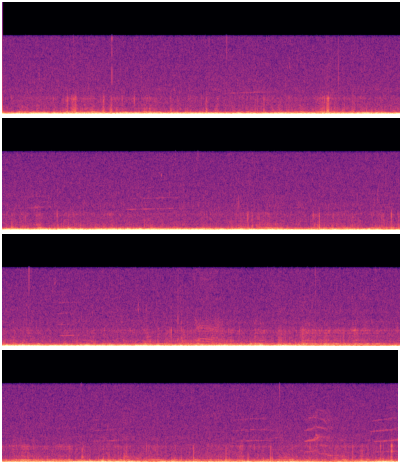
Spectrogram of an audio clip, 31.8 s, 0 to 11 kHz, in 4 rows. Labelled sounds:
29.8	30.7	killer whale, southern resident, 0.47 to 5.1 kHz

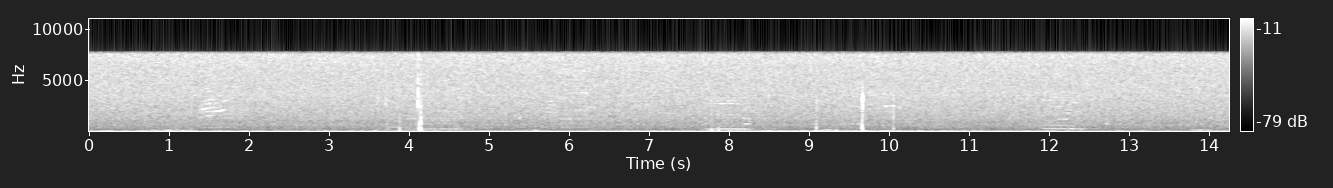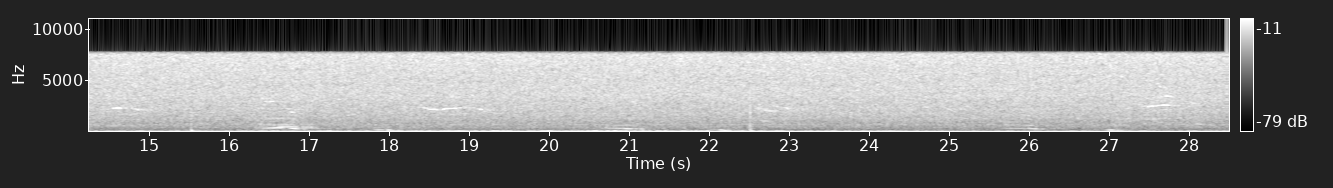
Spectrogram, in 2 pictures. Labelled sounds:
1.4	1.8	humpback whale, 1.9 to 2.4 kHz
7.9	8.1	humpback whale, 2.7 to 2.8 kHz
10.0	10.2	humpback whale, 2.3 to 2.6 kHz
18.4	19.0	humpback whale, 2.1 to 2.4 kHz
22.6	22.9	humpback whale, 2.0 to 2.3 kHz
27.4	27.8	humpback whale, 2.4 to 2.6 kHz

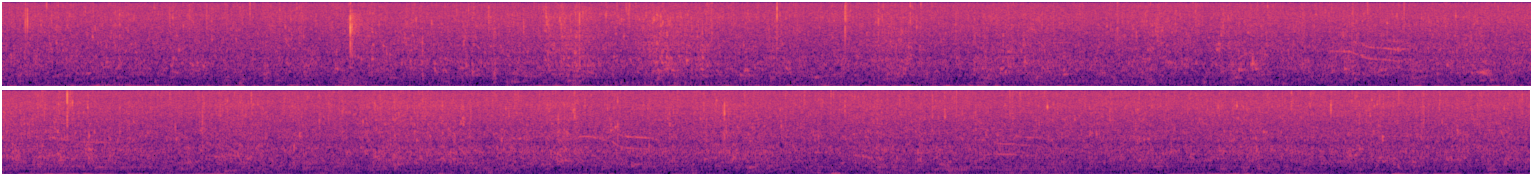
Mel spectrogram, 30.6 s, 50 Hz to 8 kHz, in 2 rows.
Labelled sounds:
13.3	14.1	killer whale, Bigg's (transient), 0.97 to 1.5 kHz
16.0	16.4	killer whale, Bigg's (transient), 1.1 to 1.3 kHz
21.0	21.8	killer whale, Bigg's (transient), 1.3 to 1.6 kHz

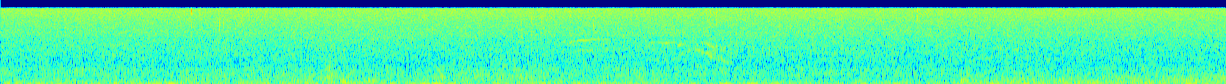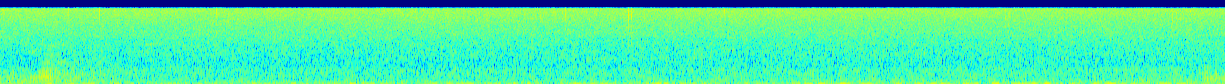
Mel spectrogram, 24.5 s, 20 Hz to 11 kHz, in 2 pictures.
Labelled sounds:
6.5	6.9	killer whale, 0.99 to 2.9 kHz

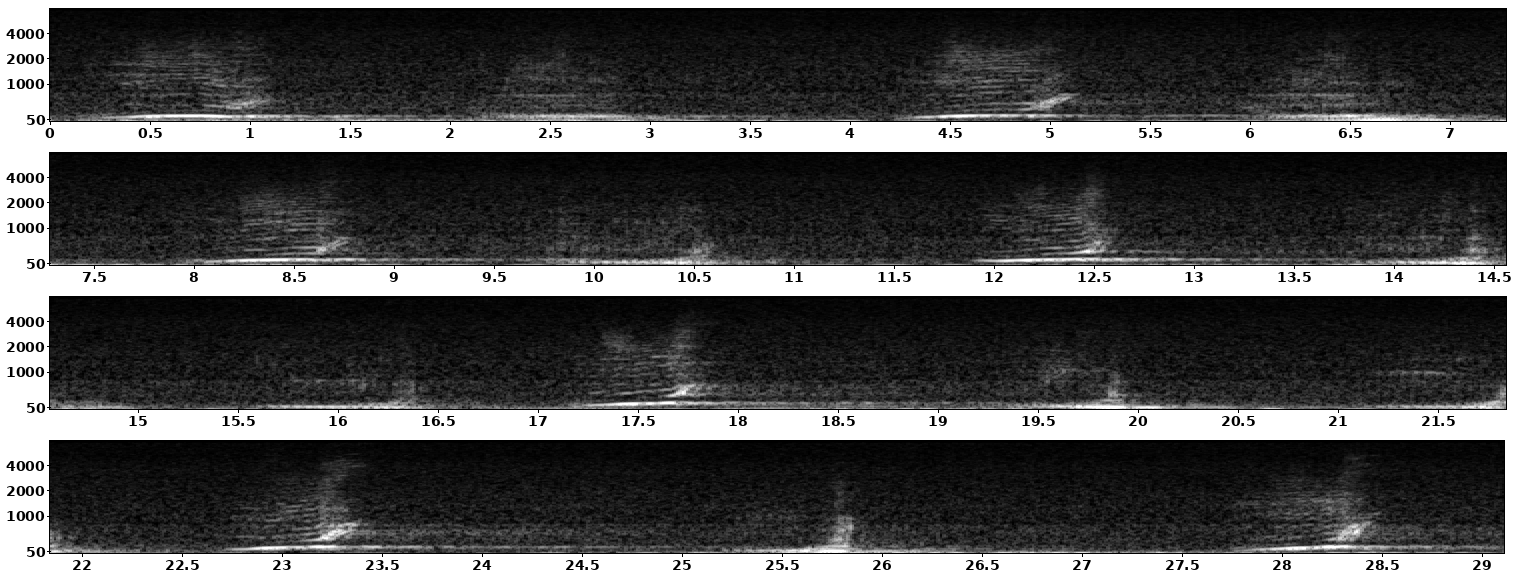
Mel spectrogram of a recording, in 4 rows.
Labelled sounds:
0.8	1.0	humpback whale, 0.90 to 1.2 kHz
8.4	8.7	humpback whale, 1.4 to 1.6 kHz
21.3	21.6	humpback whale, 0.90 to 1.1 kHz
23.2	23.5	humpback whale, 0.80 to 0.90 kHz
27.8	28.3	humpback whale, 0.99 to 1.6 kHz

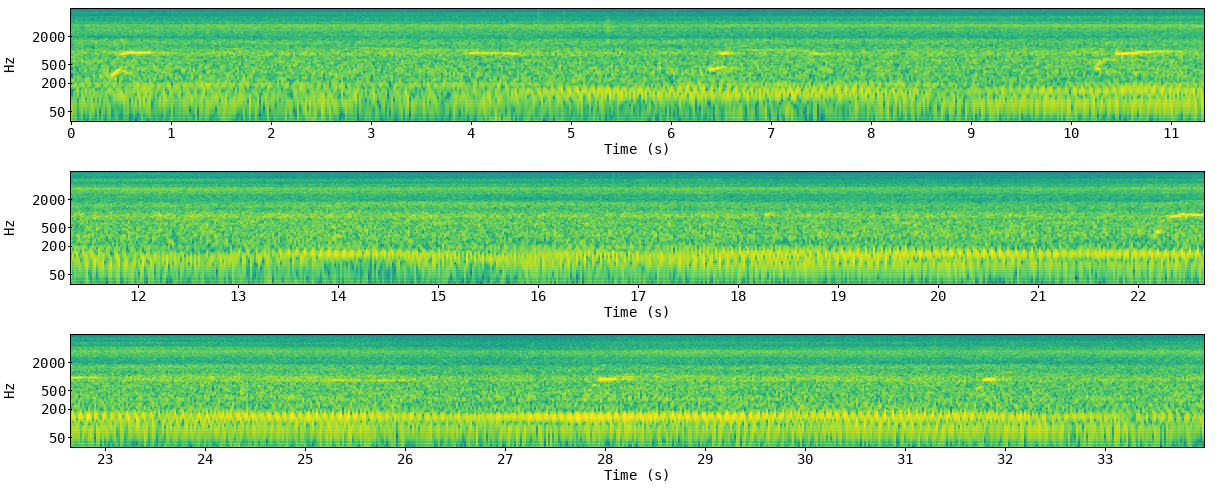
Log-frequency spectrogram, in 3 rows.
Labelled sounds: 0.5	0.8	humpback whale, 0.81 to 0.97 kHz
3.9	4.5	humpback whale, 0.78 to 0.97 kHz
10.4	11.0	humpback whale, 0.78 to 1.1 kHz
22.3	22.8	humpback whale, 0.78 to 2.0 kHz

